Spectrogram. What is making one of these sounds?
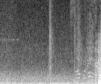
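A punch lands with a dull thud.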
